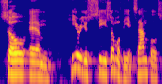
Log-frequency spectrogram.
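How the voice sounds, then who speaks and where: A man speaks in an Argentine accent with ordinary pitch variation. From Argentina. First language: Spanish. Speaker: spacesuit engineer. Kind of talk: lecture. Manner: halting, many fillers and repeats.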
